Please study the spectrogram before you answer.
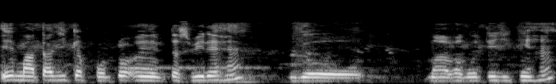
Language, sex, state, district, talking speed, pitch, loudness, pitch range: Hindi, male, Bihar, Saharsa, 140 wpm, 185 Hz, -14 LUFS, 175-210 Hz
